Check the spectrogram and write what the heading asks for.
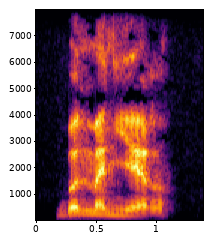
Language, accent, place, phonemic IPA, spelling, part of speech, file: French, France, Lyon, /bɔn ma.njɛʁ/, bonnes manières, noun, LL-Q150 (fra)-bonnes manières.wav
- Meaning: good manners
